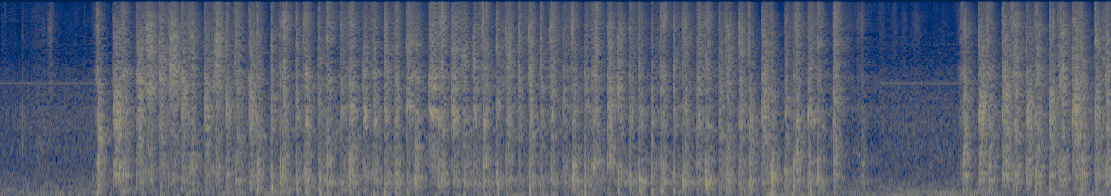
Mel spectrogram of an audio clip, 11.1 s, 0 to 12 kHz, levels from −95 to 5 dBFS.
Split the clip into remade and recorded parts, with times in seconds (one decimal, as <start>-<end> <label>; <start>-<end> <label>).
0.0-2.8 recorded; 2.8-7.2 remade; 7.2-8.1 recorded; 8.1-8.8 remade; 8.8-11.1 recorded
